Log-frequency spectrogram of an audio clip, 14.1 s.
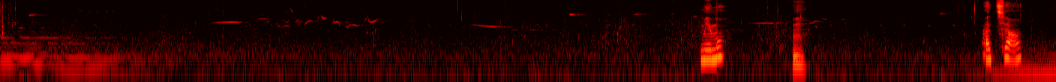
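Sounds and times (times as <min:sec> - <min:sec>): held music note: 0:00.0 - 0:02.8, 0:13.0 - 0:14.0
birds chirping: 0:00.0 - 0:05.1.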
